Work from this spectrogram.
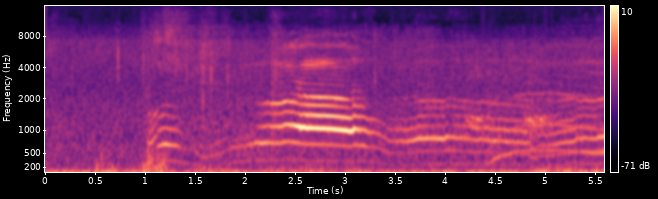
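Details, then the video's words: Two cats fighting: drawn-out, wavering yowls that rise and fall in pitch, one long moaning wail swelling in the middle and overlapping lower growling cries, over a constant low rumbling hum. "Two Cats Fighting"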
